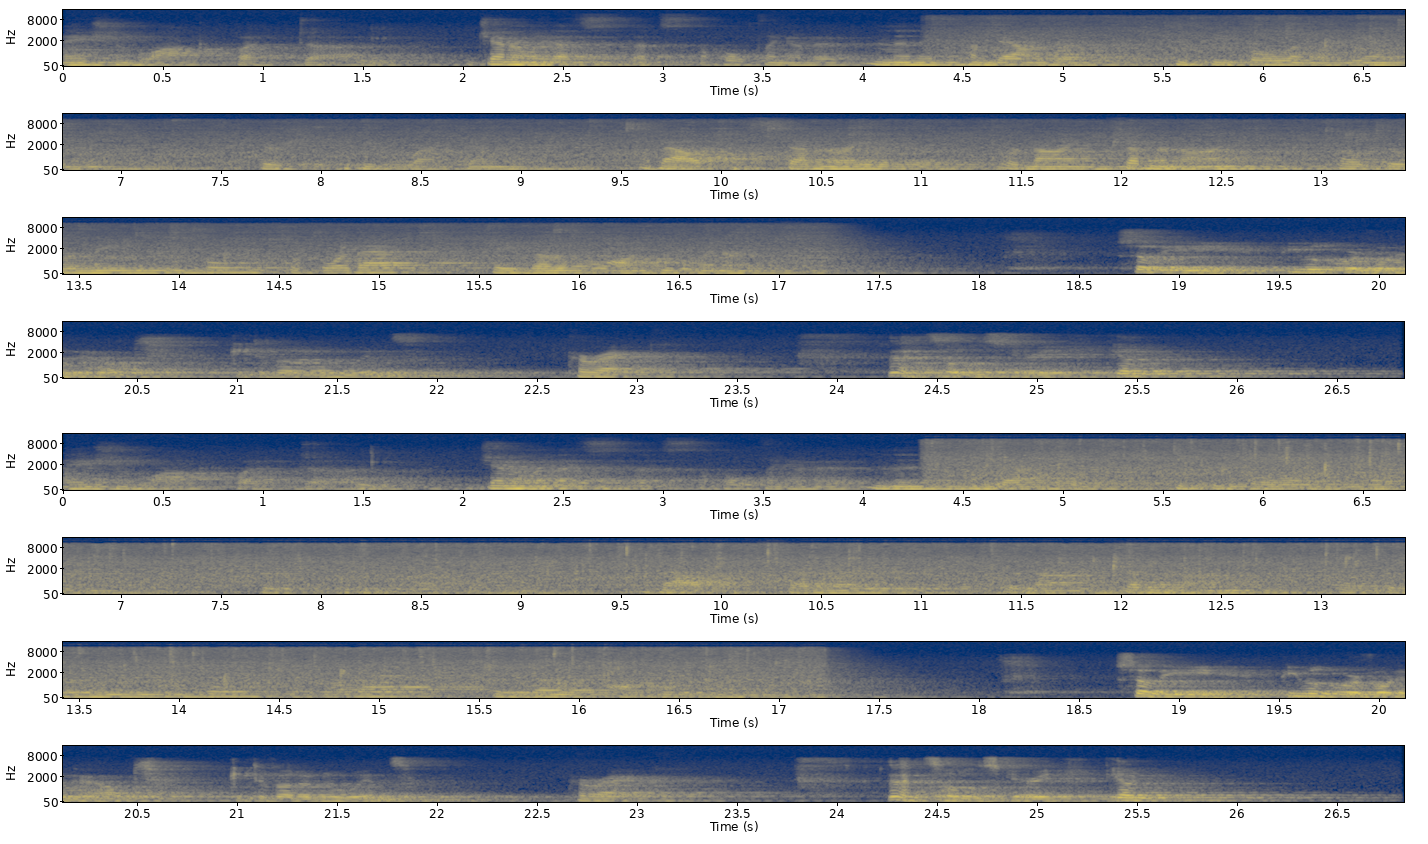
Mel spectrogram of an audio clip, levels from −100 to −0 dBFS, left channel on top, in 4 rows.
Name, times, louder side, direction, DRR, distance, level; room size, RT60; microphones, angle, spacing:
voice 1, 0.0-1.5 2.1-5.1 5.5-6.8 7.7-8.9 9.6-12.7 13.1-14.4 14.7-15.1 15.6-17.1 22.7-23.0, left 2 dB, 65° left, 2 dB, 0.6 m, -29 dB
sound 1, 4.3-17.3, right 6 dB, 55° right, 0.5 m, -36 dB
voice 2, 18.7-21.9 23.8-25.5, right 2 dB, 85° right, 2 dB, 1.0 m, -27 dB
10.5 x 5.2 x 5.2 m, 2.1 s
head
